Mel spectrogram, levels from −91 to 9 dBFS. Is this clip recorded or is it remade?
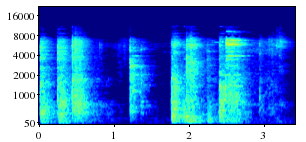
recorded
